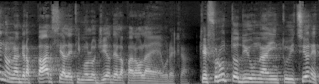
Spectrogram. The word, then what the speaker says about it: eureka: Gerone Ma secondo voi perché oggi pronunciamo la parola Eureka Eureka questo accade perché l'italiano segue le regole della lingua latina che vogliono l'accento sulla penultima sillaba se la vocale è lunga se ci trovassimo Dunque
